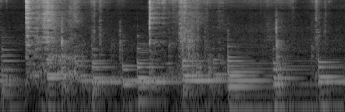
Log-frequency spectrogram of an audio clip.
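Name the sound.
stirring jaggery with coconut in a pan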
